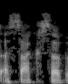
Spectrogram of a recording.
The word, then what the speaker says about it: Asakusa: It's pronounced Asakusa, but when people see it in guidebooks, they always say Asakusa.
